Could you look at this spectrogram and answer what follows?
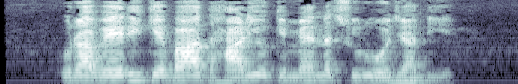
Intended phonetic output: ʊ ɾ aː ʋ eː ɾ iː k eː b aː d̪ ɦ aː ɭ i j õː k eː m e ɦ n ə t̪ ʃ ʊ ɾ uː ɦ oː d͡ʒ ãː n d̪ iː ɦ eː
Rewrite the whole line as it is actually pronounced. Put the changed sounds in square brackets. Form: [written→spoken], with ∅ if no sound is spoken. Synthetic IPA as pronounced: ʊ ɾ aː ʋ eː ɾ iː k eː b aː d̪ ɦ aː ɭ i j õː k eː m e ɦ n ə t̪ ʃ ʊ ɾ uː ɦ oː d͡ʒ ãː n d̪ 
